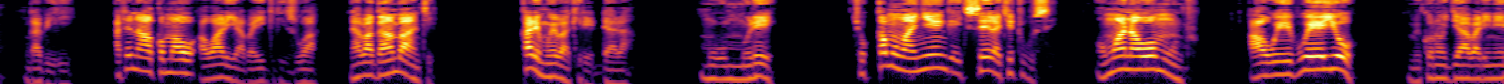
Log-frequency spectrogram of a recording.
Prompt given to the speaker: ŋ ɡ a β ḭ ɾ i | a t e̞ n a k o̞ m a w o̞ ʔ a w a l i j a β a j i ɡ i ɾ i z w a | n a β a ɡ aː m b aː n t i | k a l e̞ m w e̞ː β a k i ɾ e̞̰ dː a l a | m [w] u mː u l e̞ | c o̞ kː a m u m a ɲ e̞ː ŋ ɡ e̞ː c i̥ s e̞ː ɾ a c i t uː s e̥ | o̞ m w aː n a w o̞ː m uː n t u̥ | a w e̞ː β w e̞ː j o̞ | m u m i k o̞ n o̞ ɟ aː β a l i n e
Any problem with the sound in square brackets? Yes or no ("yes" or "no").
yes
